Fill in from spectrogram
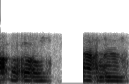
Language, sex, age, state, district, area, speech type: Malayalam, female, 45-60, Kerala, Palakkad, rural, conversation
